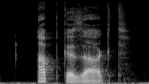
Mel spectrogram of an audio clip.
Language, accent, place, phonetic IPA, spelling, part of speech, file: German, Germany, Berlin, [ˈapɡəˌzaːkt], abgesagt, verb, De-abgesagt.ogg
- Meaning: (verb) past participle of absagen; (adjective) postponed; called off, cancelled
